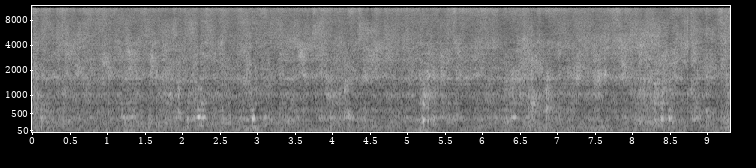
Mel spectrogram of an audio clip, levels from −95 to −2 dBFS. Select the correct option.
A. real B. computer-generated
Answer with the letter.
B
